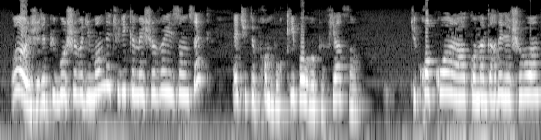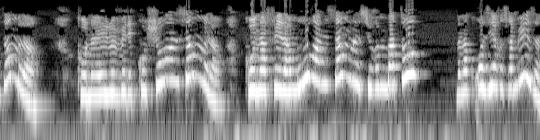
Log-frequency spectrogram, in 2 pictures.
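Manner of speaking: put-on Marseille accent the whole way. Answering someone who called the speaker's hair dry, Marseille accent. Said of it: "prendre l'accent marseillais".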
